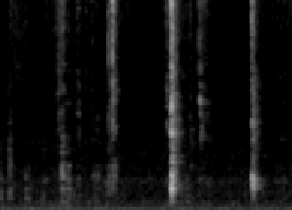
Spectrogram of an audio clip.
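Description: Near silence with four faint, short ticks spread across two seconds, from a trading card being handled in the fingers.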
